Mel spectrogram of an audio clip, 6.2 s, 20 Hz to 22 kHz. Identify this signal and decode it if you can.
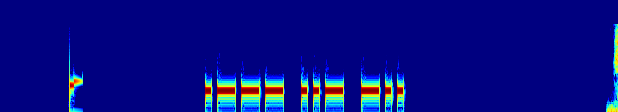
Morse code, heard as a keyed tone, about 20 wpm, 700 Hz. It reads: JUD
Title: Build A Word - 3 Letters At A Time - 8-Letter Words - 20wpm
